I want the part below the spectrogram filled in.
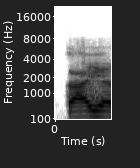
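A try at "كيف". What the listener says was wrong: কা কাই কা কাই নয়। কাফ ইয়া যাবার কাই।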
